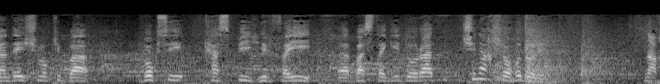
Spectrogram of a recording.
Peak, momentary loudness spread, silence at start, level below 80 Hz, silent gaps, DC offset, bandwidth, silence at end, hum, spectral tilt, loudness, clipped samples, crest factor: -4 dBFS; 10 LU; 0 s; -46 dBFS; none; under 0.1%; 11 kHz; 0 s; none; -2.5 dB/octave; -19 LUFS; under 0.1%; 14 dB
